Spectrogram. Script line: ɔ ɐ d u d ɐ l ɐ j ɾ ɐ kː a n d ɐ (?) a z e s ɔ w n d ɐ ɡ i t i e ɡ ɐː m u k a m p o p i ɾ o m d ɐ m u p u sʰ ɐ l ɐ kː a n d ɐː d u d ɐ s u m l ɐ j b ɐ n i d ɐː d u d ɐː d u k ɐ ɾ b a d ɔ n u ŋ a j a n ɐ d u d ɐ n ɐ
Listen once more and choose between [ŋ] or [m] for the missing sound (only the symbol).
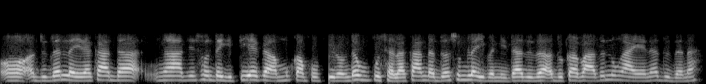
ŋ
